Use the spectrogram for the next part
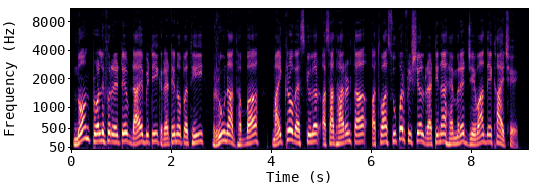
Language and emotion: Gujarati, neutral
